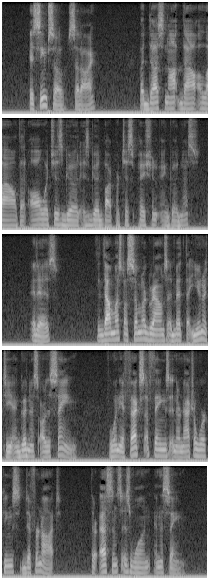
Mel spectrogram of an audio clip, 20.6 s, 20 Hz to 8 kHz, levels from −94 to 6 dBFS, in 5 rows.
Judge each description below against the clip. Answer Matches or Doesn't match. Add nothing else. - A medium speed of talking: Matches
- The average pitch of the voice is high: Doesn't match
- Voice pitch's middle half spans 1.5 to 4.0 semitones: Matches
